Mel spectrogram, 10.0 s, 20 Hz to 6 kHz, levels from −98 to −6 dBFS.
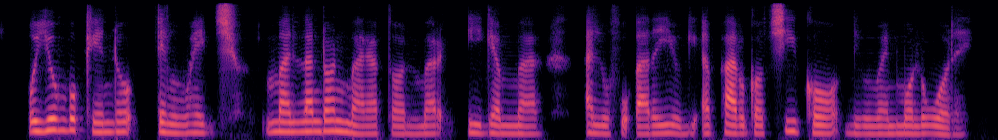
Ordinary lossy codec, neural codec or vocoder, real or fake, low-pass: none; codec, 16 kHz, 0.3 kbps, FocalCodec; fake; 5.4 kHz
